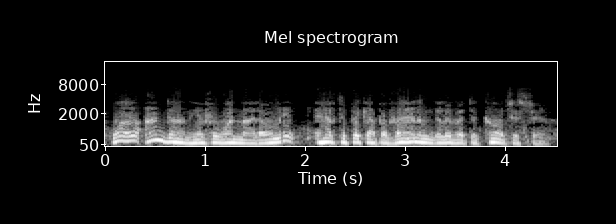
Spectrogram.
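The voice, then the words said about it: American accent. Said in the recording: “You're American, aren't you? ... Yankee through and through. ... I could tell by your accent.”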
